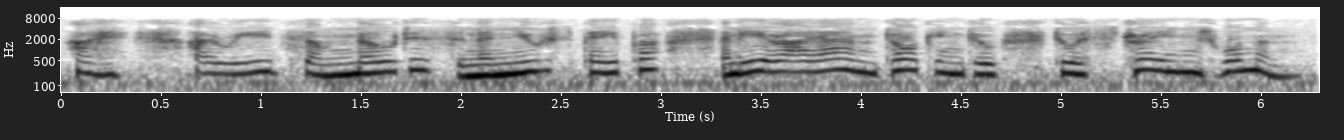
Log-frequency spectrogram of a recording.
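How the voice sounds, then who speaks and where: A woman's voice: a little high, close to an everyday voice. A mysterious woman from another world played by an actress in an old radio play, on a muffled recording with faint noise. She is solemn and formal, choosing each word with care. Her insistence is coaxing and hypnotic, drawing the listener toward her. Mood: urgent, coaxing. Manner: deliberate, formal, hypnotically persuasive. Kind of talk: old-time radio drama acting.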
